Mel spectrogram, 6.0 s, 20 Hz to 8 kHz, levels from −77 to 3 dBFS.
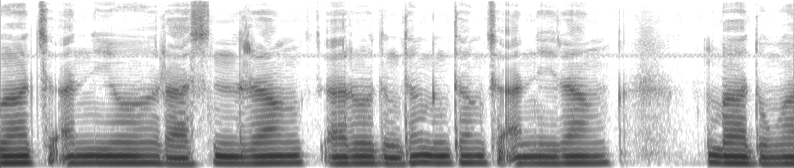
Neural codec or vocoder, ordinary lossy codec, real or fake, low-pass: none; none; real; none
